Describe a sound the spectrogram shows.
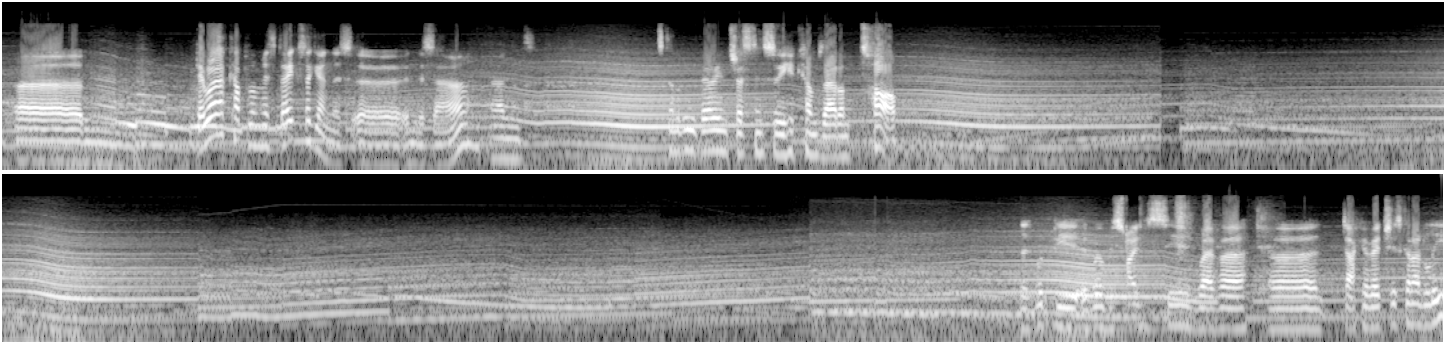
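A racing car engine roars, revving up and down through the gears.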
